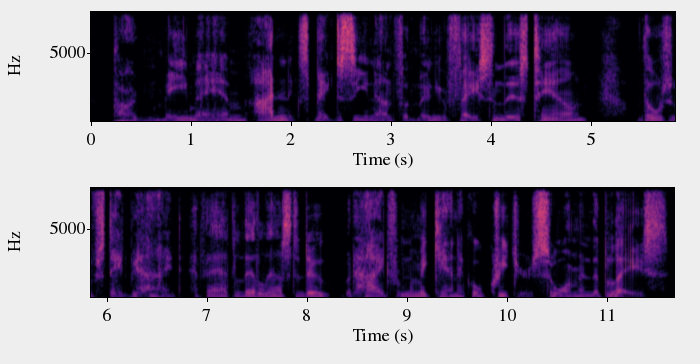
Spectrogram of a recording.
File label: english international video games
